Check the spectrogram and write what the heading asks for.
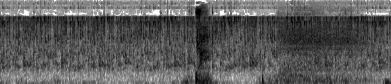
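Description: Steady trickling of a small brook, a continuous watery hiss and burble with a couple of brief splashes or knocks, moderately quiet, no voices.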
